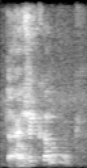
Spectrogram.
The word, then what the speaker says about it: Dijakovic: That's how it's pronounced? Yeah, Dijakovic.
